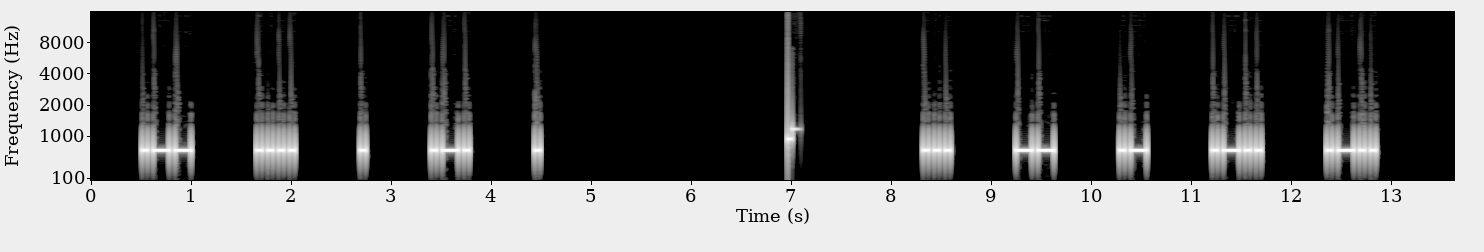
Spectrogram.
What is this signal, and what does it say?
Morse code, heard as a keyed tone, about 23 wpm, spaced as for 10 wpm, 700 Hz. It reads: WHERE SMALL
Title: 4x Character Spacing - Top 300 Words - 22wpm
